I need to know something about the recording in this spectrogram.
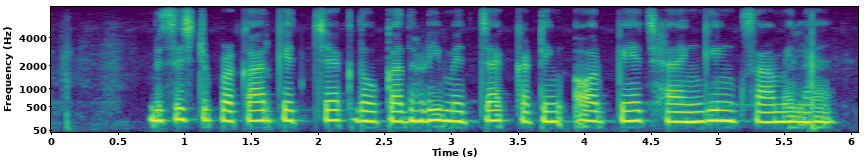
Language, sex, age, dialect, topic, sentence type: Hindi, female, 18-24, Awadhi Bundeli, banking, statement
